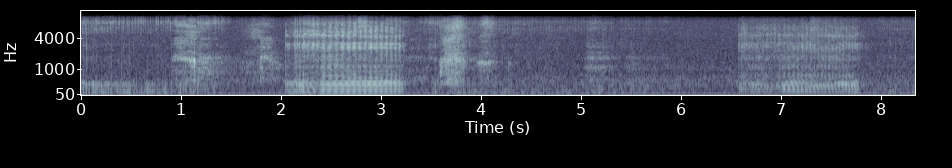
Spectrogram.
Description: 12 week old Weimaraner puppy snoring. Very funny!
